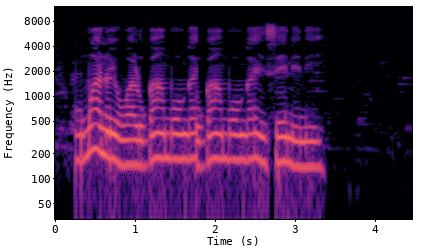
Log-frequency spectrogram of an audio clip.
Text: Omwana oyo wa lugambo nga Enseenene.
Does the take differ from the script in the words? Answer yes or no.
yes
